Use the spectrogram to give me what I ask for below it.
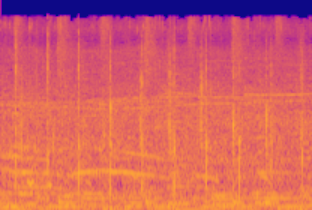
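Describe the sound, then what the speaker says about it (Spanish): Studio audience on a television debate show applauding and cheering the winner, a dense, loud burst of clapping with excited crowd voices mixed in, ongoing throughout. "¡César! ¡Un aplauso!"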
